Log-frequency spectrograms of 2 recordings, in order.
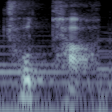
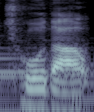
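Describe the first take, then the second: First: The second syllable starts with a strong t sound. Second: The second syllable starts with a soft d sound. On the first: The speaker calls it right. "T sound, but more stronger" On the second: The speaker calls it wrong. "instead of"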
